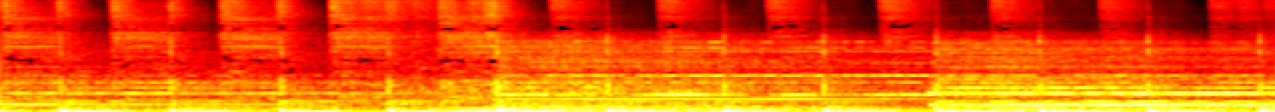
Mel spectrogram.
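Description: Live rock band playing instrumentally: electric guitars holding sustained notes over bass and a steady drum beat of about two strokes a second, with cymbals. The chord changes about two and a half seconds in and again near the five-second mark.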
